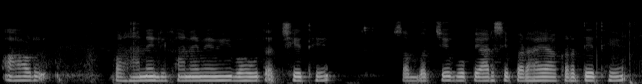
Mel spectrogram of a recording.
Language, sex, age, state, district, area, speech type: Urdu, female, 30-45, Bihar, Darbhanga, rural, spontaneous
